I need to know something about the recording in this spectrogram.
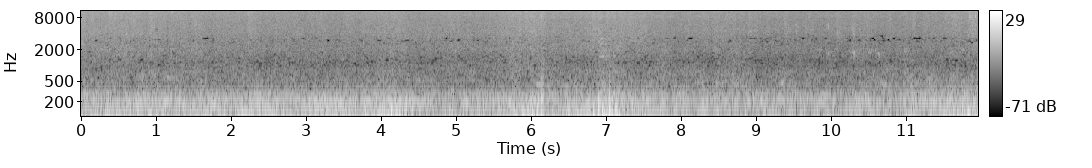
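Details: A deep, steady rumble like thunder and rain, swelling briefly around four and seven seconds, with no animal calls heard.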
